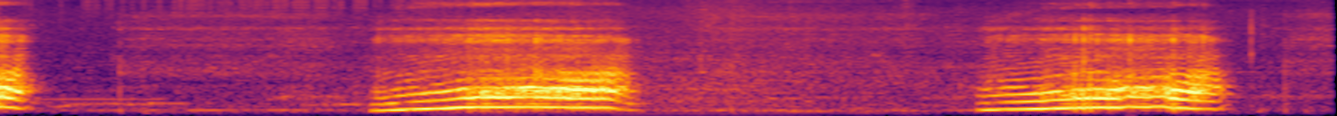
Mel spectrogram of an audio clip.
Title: Loudest baby snoring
